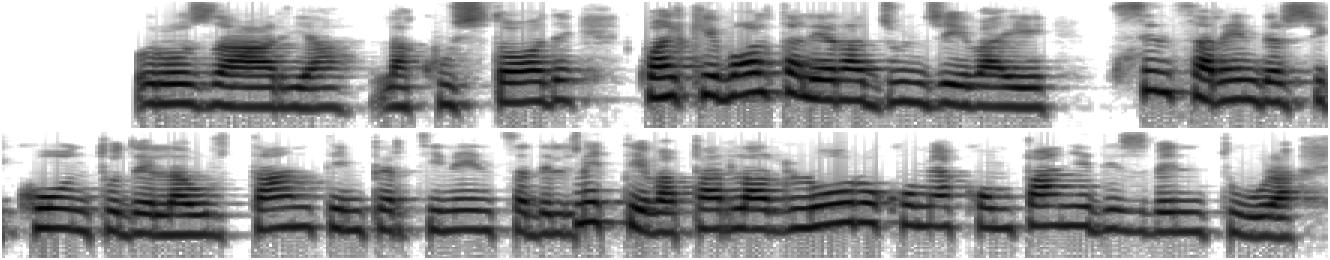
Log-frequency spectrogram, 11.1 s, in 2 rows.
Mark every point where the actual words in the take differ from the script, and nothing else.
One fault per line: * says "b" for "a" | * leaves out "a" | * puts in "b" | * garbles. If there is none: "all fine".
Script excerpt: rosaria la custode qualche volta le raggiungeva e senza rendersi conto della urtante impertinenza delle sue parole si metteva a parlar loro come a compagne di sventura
* leaves out "sue parole si"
